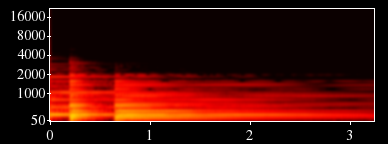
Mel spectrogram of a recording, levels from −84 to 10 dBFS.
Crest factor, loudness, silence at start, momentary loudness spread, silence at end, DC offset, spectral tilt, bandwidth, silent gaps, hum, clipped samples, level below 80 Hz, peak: 20 dB; -29 LUFS; 0 s; 20 LU; 0 s; under 0.1%; -9 dB/octave; 3.7 kHz; none; none; under 0.1%; -56 dBFS; -8 dBFS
